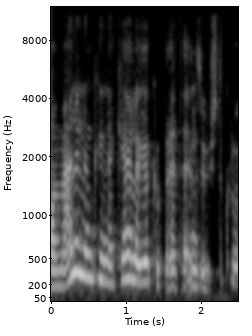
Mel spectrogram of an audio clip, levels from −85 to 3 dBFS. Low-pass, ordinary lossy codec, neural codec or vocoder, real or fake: 10.8 kHz; MP3, 64 kbps; none; real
